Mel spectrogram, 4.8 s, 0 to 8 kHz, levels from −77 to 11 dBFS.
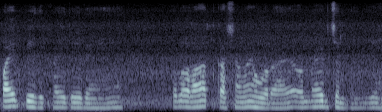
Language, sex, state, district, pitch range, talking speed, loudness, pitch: Hindi, male, Uttar Pradesh, Shamli, 130-150 Hz, 225 wpm, -19 LUFS, 140 Hz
